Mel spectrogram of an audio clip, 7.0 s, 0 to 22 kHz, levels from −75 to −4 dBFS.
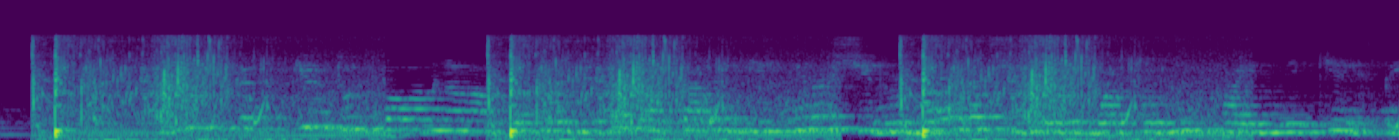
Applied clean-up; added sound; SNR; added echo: none; Splash, splatter; -1 dB; reverberation time 0.8 s.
